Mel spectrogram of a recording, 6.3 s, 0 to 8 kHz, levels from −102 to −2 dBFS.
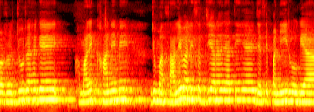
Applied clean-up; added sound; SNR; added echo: none; none; none; none.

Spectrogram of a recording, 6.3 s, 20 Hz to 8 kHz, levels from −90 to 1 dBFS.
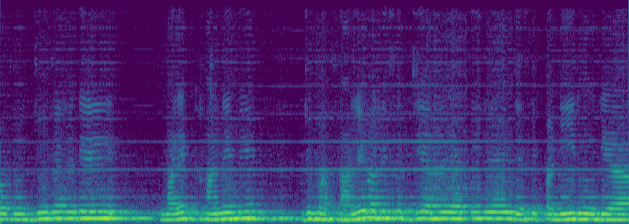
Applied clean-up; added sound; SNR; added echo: neural separator model SepFormer DNS4.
